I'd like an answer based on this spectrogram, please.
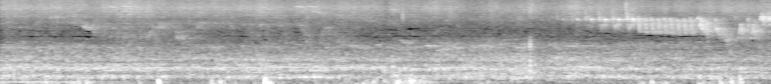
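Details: Hives of honey bee colonies in western Augsburg, Germany hum with a constant low buzz, joined by a few soft thumps early on and thin high bird calls near the end.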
